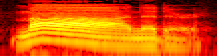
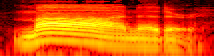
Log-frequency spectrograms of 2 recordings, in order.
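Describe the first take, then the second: Both takes have the same delivery.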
